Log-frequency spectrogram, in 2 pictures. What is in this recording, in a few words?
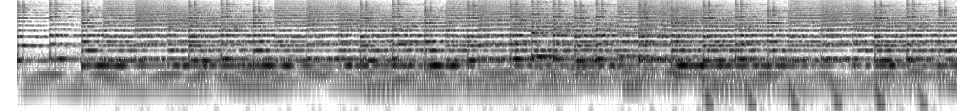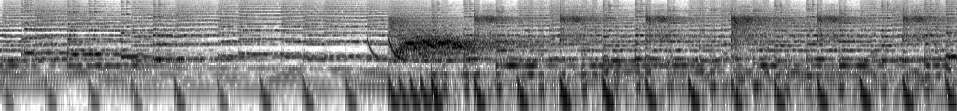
fresh noise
